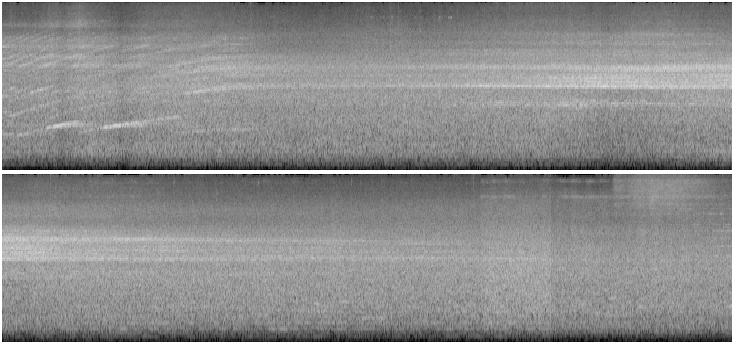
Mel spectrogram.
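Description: Electric passenger train moving through a station over a steady rail rumble. In the first few seconds a motor whine rises in pitch, as when a train pulls away. After that a steady high-pitched whine runs through the middle.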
